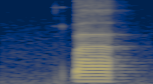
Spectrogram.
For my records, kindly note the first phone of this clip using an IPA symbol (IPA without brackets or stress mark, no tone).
k͡p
